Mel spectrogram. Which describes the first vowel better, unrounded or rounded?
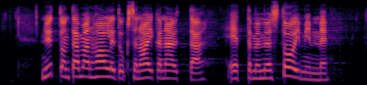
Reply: rounded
